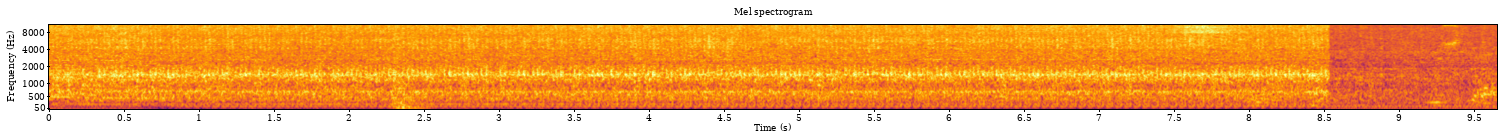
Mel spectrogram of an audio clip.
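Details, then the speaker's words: Alfa Romeo 166 2.0 TS at idle after a sump-off diagnosis: light, even knocking at about 160 a minute. No serious play was found, only one flaw on a shaft, but the noise is confirmed to come from the engine; teardown is next. "но звук идёт с мотора это 100% так что дальше нас ждёт вскрытие"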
